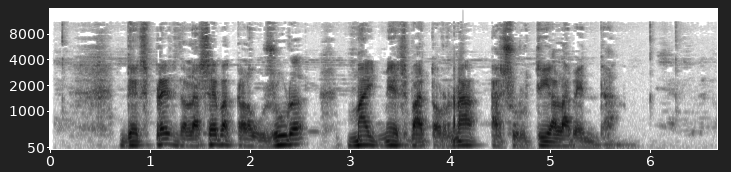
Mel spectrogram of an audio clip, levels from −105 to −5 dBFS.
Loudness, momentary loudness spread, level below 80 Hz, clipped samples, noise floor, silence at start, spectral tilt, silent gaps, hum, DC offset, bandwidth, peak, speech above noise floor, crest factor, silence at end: -16 LUFS; 17 LU; -44 dBFS; under 0.1%; -47 dBFS; 0.25 s; -5 dB/octave; none; none; under 0.1%; 11.5 kHz; 0 dBFS; 31 dB; 18 dB; 0.95 s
